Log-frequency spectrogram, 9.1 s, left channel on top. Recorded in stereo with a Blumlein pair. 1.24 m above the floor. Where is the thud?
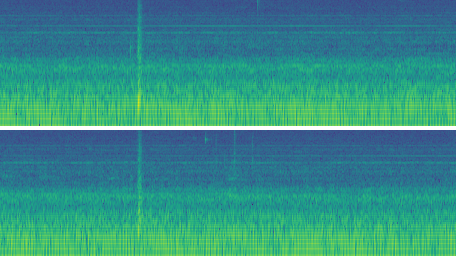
60° left, 3 m.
